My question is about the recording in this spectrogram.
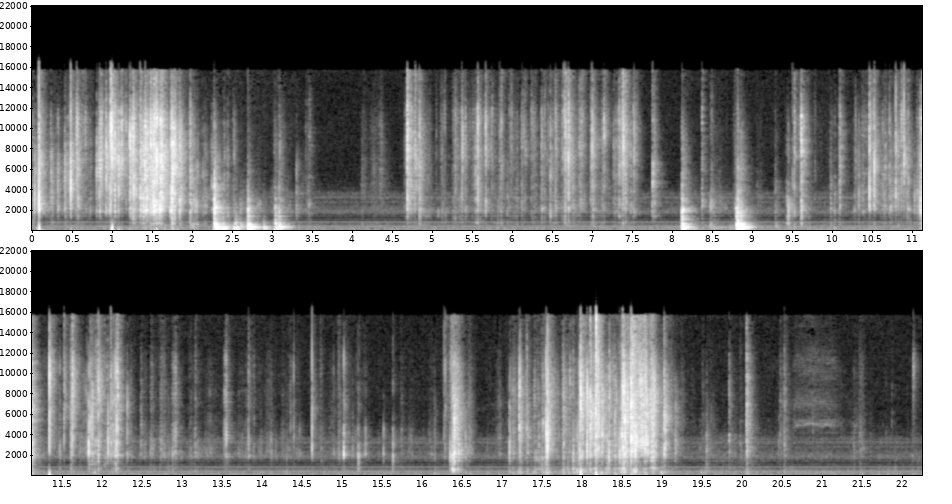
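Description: Foil booster pack wrapper of Magic: The Gathering cards crinkling as it is handled and opened by hand, in irregular bursts with quieter gaps between them.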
